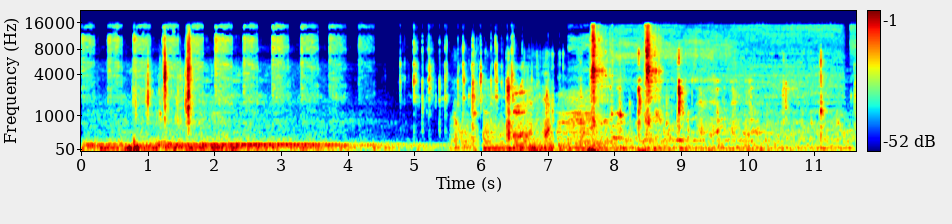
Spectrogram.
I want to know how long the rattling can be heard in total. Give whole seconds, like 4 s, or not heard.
2 s.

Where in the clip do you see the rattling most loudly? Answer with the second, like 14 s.
8 s.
